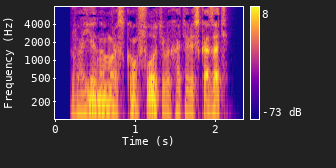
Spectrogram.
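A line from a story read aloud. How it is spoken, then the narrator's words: Correcting. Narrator (Russian): поправлял он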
